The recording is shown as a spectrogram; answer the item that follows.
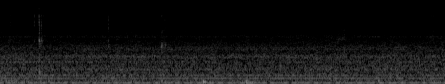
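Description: Steady low electrical hum and hiss, with faint soft thumps and clicks from a baby raccoon scrambling about on a towel, two of the thumps about two seconds in.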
